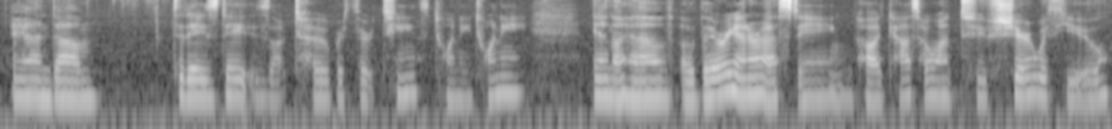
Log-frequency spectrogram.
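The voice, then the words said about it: Hoarse, husky throat. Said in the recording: “I have a frog in my throat.”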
